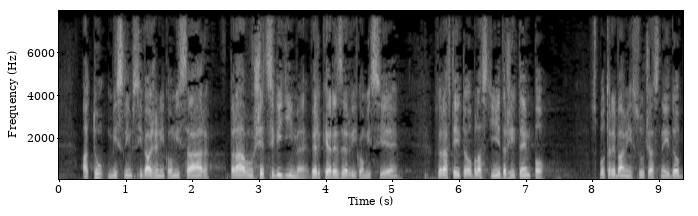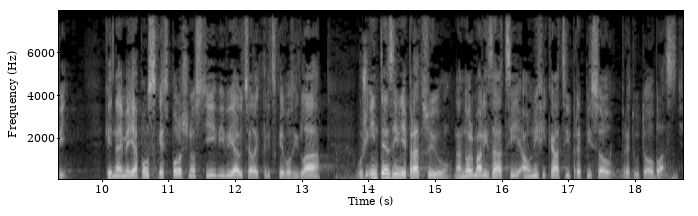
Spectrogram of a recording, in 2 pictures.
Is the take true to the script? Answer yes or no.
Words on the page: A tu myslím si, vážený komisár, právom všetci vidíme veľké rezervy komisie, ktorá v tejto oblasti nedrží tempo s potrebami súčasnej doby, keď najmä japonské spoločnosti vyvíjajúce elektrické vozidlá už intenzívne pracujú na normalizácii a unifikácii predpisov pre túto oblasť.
yes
